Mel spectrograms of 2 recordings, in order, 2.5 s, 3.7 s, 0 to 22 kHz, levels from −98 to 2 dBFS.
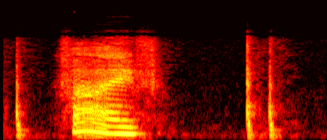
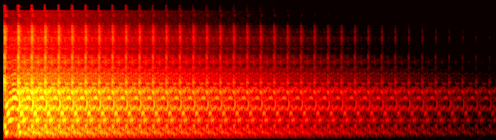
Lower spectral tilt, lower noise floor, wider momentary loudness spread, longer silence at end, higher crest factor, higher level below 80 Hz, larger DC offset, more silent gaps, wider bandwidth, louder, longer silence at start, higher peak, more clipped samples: first, -6 dB/octave vs -2 dB/octave; first, -72 dBFS vs -68 dBFS; second, 17 LU vs 26 LU; second, 0.4 s vs 1.7 s; second, 18 dB vs 24 dB; first, -58 dBFS vs under -90 dBFS; neither; neither; second, 7.6 kHz vs 19.5 kHz; about the same, -20 LUFS vs -21 LUFS; about the same, 0.1 s vs 0.05 s; second, -6 dBFS vs -2 dBFS; neither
